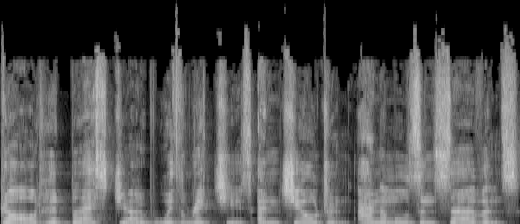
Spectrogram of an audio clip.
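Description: A man's voice with very wide pitch swings at a moderate pace, on a very clean recording with a silent background. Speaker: storyteller narrating Bible story. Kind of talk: dramatic Bible-story narration, scripted reading with character lines. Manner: urgent, breathless, emotive in the raiders' lines; hushed, solemn, halting in grief passages.

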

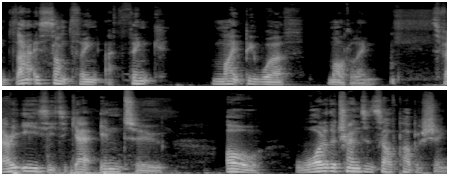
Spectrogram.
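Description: Vocal fry marks this man's medium-pitched voice, with lively intonation. He talks at a very slow pace, with long, frequent pauses. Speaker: podcast host and writing teacher. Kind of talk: interview.

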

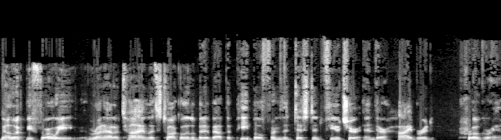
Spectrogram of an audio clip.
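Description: In a plain, everyday voice, a man talks at a medium pitch and moderate pace, with ordinary pitch variation and very even loudness. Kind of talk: interview. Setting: video call.

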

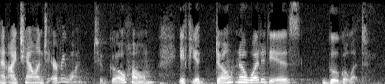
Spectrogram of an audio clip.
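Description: Using an unremarkable speaking voice, a woman of medium pitch talks at a fairly slow pace with lively intonation. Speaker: audience member. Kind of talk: audience question or comment. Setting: library talk with audience.

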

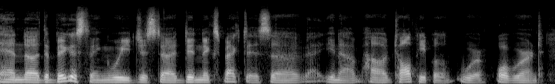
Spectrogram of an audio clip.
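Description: A man with a slight German accent, fairly low in pitch, fairly even in intonation, and with hardly any pauses. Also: moderate pace. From Germany, then Canada from age twelve. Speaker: jazz pianist and music professor. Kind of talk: interview. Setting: video call. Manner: halting, many fillers.

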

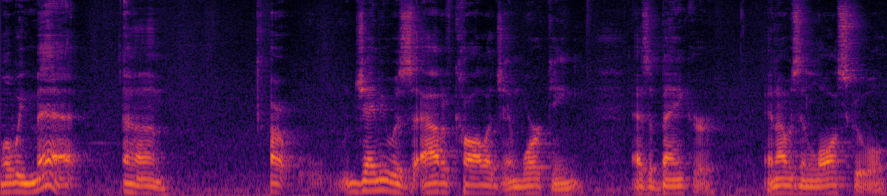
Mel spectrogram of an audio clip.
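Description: Through noticeable background noise and audible room echo, a man with a very deep, low pitch and ordinary pitch variation speaks at a fairly slow pace with long, frequent pauses. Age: 60s. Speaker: lawyer, husband and father. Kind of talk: casual interview chat.

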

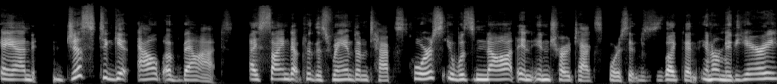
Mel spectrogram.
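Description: A woman's unremarkable speaking voice with an American accent, fairly high in pitch with ordinary pitch variation, at a moderate pace, in a dry, close sound with no echo and a very clean recording over a silent background. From North Carolina. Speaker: tax lawyer and writer. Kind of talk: casual interview.

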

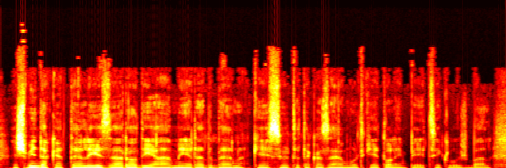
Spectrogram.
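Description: The man's voice is somewhat breathy, with a dark, mellow tone. The recording is very clean, dry and close, with a silent background and no echo. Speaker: interviewer host. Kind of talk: interview. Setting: studio.

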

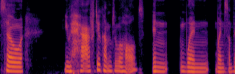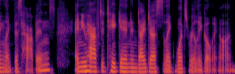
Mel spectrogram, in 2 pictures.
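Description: Lively in intonation and fairly slow, this is a plain, everyday voice. The sound is dry and close with no echo, over a quiet background. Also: woman, fairly low pitch for a woman. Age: 30s. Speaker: esthetician and business owner. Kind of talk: interview.

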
